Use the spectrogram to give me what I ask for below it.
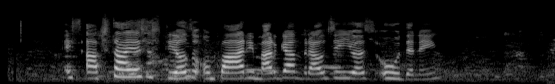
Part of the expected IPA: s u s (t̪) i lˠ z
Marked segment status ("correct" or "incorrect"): correct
